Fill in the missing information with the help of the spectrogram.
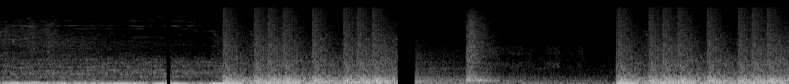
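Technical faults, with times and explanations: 1.66–1.71 s and 3.97–4.16 s, Bluetooth dropout: the output cuts to silence twice, first for about 44 ms and then for about 175 ms, before the sound resumes further along, as though it had kept playing during the gap. This is likely a wireless link failing to deliver audio packets to the headphones in time, so they were discarded. The gaps fit roughly three and then roughly twelve lost packets.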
